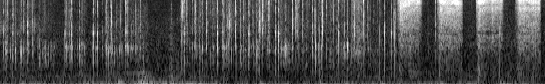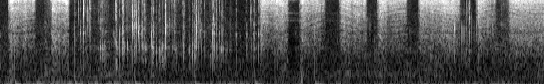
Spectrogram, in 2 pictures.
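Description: Aerosol spray can of Samurai metallic black paint hissing in short bursts with brief gaps between passes as the third coat goes onto a motorcycle fairing. The hiss is louder and more broken-up from about four seconds in. A low bump of handling comes about a second and a half in.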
